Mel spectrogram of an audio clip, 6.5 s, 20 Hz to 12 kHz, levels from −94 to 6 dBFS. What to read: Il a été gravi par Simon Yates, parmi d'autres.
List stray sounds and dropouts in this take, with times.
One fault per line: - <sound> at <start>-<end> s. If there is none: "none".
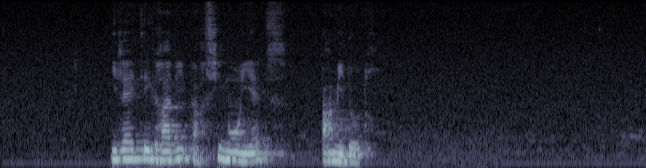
none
